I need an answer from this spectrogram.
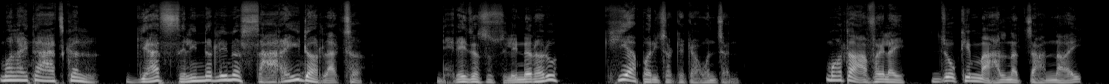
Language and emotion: Nepali, fearful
